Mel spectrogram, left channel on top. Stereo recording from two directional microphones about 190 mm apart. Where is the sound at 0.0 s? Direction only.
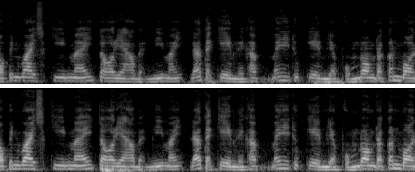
30° right (ahead or behind).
